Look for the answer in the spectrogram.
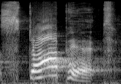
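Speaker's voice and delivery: sharp, loud scolding command; firm stop. Real, not acted. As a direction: cut them off hard. Scolding the audience.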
